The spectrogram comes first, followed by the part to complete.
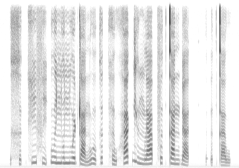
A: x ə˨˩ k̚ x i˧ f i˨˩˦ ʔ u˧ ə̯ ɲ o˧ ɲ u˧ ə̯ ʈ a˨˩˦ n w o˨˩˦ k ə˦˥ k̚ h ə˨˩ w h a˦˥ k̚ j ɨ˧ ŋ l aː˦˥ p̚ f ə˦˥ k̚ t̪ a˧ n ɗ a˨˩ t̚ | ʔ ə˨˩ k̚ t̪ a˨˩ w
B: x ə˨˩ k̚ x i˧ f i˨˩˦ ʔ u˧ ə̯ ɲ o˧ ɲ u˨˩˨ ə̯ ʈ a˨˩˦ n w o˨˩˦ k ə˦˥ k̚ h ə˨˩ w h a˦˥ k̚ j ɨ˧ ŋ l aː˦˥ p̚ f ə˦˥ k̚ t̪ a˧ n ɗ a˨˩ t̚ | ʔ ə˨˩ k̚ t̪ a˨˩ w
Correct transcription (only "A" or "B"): A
